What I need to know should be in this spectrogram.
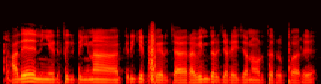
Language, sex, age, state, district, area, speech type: Tamil, male, 18-30, Tamil Nadu, Sivaganga, rural, spontaneous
